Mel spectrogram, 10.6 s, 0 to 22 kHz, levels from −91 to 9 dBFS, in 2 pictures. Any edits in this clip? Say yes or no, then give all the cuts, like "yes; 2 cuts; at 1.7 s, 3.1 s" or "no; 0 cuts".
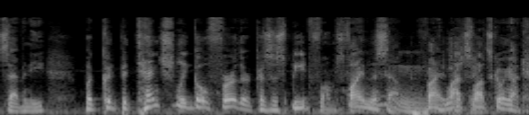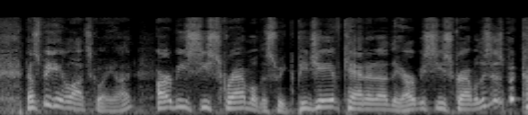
yes; 2 cuts; at 3.4 s, 6.8 s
